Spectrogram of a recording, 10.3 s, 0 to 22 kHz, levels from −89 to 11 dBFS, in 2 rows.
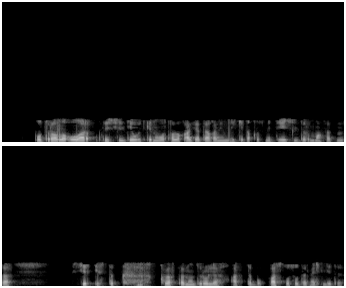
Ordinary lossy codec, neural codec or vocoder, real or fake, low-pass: MP3, 24 kbps; vocoder, 22.05 kHz, 80 mel bands, Vocos; fake; 3.6 kHz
